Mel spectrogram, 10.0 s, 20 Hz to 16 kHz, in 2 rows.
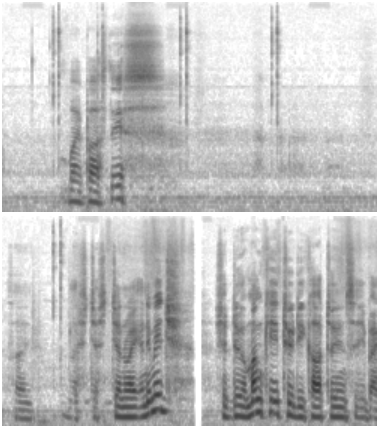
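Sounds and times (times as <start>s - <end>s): computer mouse clicking: 0.4s - 0.8s, 2.4s - 2.6s, 3.6s - 3.8s, 5.7s - 5.9s.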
